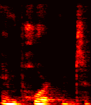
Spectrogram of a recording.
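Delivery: heavy stress leaning hard on the word "important". Teaching listeners to choose which words to emphasize: stress on "important". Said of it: "I gave emphasis on the word important".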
